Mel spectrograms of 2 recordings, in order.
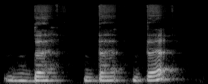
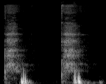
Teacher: when they feel the vibration, they know that they are saying B. When they don't feel it, they know that they are now pronouncing P correctly. · Voiced, coming from the vocal cords. Unvoiced, not coming from the vocal cords.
